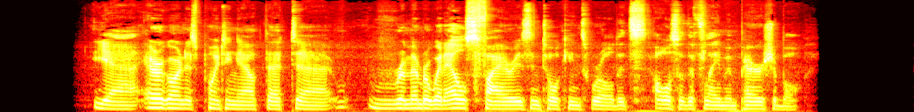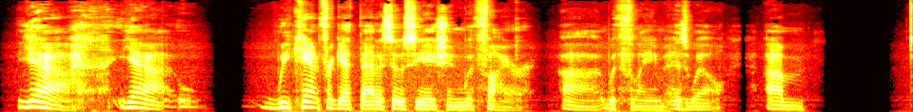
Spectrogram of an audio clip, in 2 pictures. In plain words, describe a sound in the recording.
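A middle-aged man reads aloud into a microphone with expression.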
